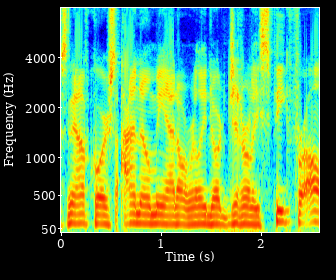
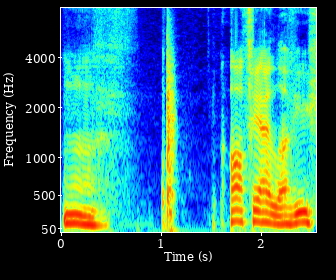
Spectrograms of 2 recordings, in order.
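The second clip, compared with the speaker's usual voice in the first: ordinary delivery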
